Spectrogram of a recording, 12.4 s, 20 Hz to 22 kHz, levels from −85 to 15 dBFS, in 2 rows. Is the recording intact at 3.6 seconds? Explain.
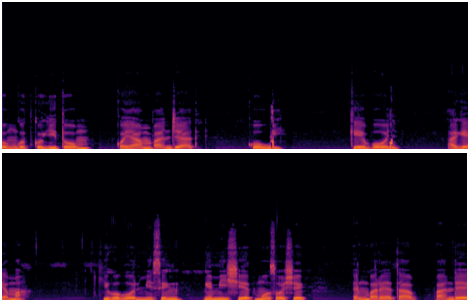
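No. From 3.57 to 3.62 s the speech skips ahead with a brief chirp, burst of noise or short hole, likely a broken MP3 bit reservoir: frames are missing, so the next frame decodes borrowed bytes from the wrong frame. Unlike a plain dropout, which pauses and resumes, the audio jumps forward.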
